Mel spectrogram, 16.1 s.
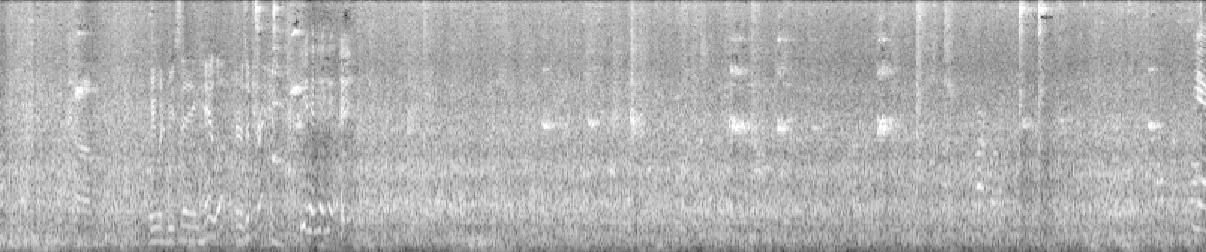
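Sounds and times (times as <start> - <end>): train coach rumble and rail noise: 0.0 - 16.0
faint high squeaks: 9.7 - 10.6, 11.7 - 12.0.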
